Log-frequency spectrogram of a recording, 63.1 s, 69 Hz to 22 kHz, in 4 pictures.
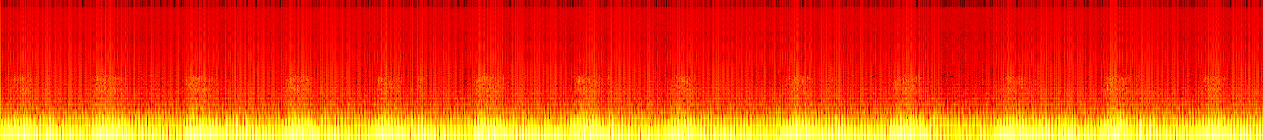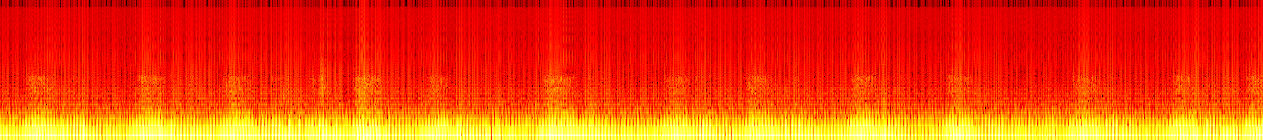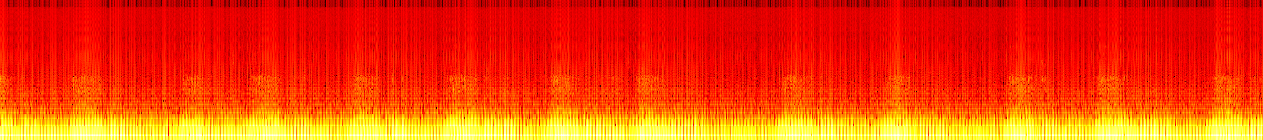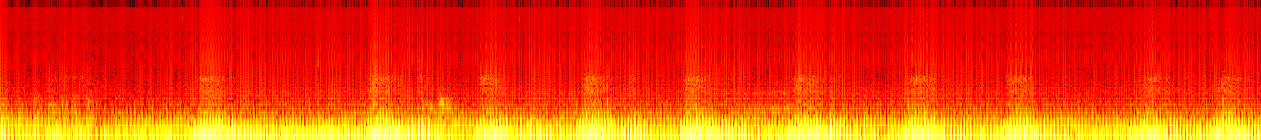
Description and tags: cat purr pt4
This is the recording of a purring female cat.
The recording had been done by placing the mic quite close to the cat throat and chest.
Some noises and swishes are due to cat movements.
Processing: gain raising, slight denoising.
cat, purr, purring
